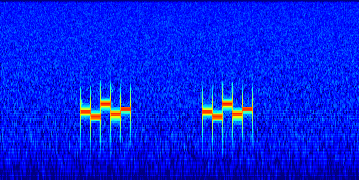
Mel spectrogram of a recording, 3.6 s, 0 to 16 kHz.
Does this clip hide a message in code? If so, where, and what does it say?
Yes: five-tone selective call (CCIR) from 0.8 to 2.5 s, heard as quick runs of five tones, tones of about 100 ms. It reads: 75068 75068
